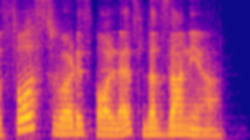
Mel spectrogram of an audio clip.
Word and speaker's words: lasagna: तो प्लीज वहां से प्रोनाउंसिएशन मत सीख करके आना. ठीक है. हाँ. हाँ, the first word is called as लजानिया. लजानिया.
